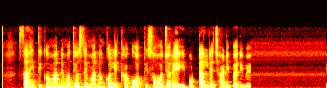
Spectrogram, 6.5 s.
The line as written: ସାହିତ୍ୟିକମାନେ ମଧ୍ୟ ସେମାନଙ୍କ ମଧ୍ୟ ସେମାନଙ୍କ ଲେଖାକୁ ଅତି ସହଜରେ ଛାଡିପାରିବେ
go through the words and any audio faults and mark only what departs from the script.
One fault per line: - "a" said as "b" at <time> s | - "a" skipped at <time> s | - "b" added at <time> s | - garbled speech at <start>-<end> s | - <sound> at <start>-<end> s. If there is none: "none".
- "ମଧ୍ୟ ସେମାନଙ୍କ" skipped at 2.2 s
- "ଏହି ପୋର୍ଟାଲରେ" added at 3.6 s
